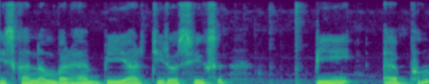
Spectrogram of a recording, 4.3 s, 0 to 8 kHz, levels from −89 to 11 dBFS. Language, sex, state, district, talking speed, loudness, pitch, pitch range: Hindi, male, Bihar, West Champaran, 110 wpm, -14 LUFS, 130 Hz, 125-145 Hz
